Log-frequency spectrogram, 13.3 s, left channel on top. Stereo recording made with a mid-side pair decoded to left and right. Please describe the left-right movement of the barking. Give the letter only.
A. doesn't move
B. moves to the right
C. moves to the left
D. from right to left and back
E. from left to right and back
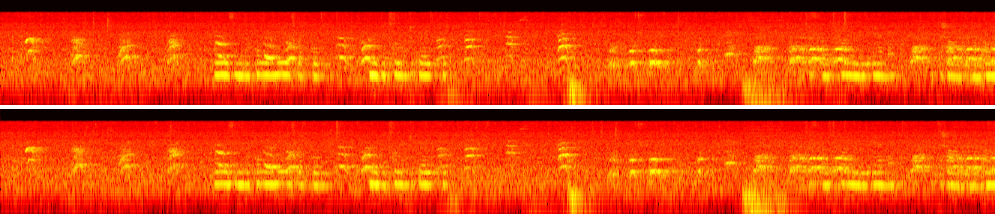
A.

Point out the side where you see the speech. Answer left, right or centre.
centre.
